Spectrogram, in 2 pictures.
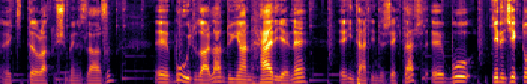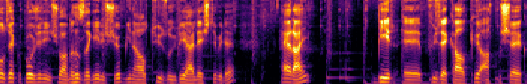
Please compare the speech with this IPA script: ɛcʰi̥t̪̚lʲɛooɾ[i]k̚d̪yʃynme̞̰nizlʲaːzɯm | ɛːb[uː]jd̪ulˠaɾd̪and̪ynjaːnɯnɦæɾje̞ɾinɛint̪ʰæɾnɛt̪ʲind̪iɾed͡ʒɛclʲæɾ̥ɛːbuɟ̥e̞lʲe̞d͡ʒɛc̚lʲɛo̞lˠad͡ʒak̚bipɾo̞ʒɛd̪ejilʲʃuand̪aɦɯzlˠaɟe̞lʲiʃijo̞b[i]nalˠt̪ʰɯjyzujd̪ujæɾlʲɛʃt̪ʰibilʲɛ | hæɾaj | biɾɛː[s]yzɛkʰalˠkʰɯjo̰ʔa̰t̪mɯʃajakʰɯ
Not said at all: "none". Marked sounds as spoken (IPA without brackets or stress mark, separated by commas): a, uː, i, f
